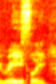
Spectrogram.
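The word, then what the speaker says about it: Wriothesley: southampton whose name uh is famously debated as to how you pronounce it it's uh it's henry reasley in hillary mantell's wolf hall books where he is so fond of telling people call me risley that cromwell ends up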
